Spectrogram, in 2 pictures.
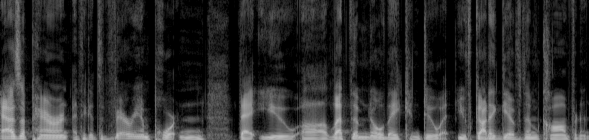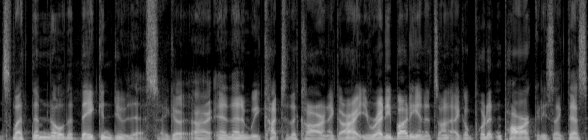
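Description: A man with a New England accent speaks at a very fast pace and medium pitch. The sound is dry and close, with no echo. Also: very clean recording, silent background. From New Hampshire / southern Maine seacoast. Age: 50s. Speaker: comedian. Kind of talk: interview.

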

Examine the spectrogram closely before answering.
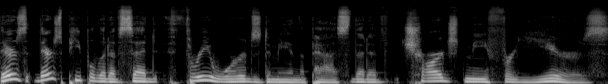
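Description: Breathy in places, a man talks fairly slowly in a dark, mellow tone at medium pitch with lively intonation. The recording is very clean with a silent background and a dry, close sound without echo. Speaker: author and speaker. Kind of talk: casual interview chat. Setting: live stream.

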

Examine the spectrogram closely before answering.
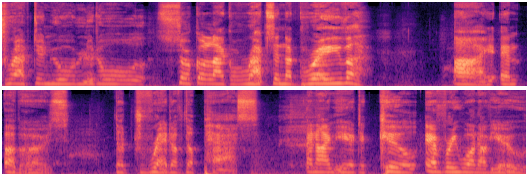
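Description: In a put-on character voice at middle pitch, the speaker shouts and bellows with a raspy sound at a very slow pace. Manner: roaring, shouting, menacing.

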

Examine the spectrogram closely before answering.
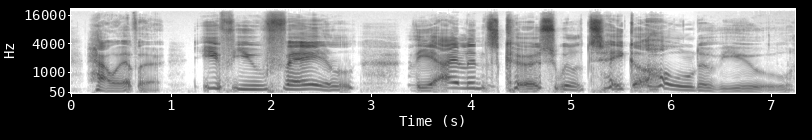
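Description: Very slow delivery in a put-on character voice, pitched in the middle range. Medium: actual play. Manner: cryptic, doddering, fond of saying oh.

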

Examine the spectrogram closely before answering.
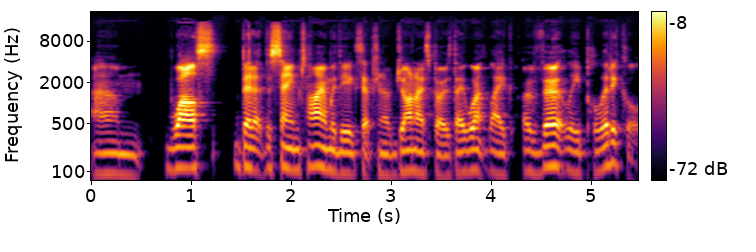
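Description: The speaker has an Australian accent, captured on a very clean recording with a silent background. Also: man, fairly low pitch for a man, fairly quick pace. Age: 30s. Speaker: YouTuber and actor. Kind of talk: casual chat. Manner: halting, frequent repetitions.

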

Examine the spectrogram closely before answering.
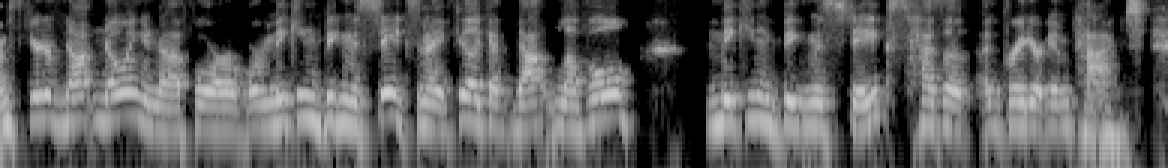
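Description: A woman with an American accent has an ordinary speaking voice, medium pitch and ordinary pitch variation, talking at a moderate pace. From Long Island, New York. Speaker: podcast co-host, customer success executive. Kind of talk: casual chat.

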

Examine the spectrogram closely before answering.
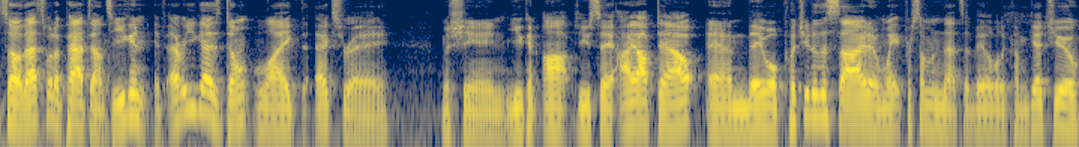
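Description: A man with a normal speaking voice talks at a moderate pace and medium pitch, with ordinary pitch variation, in a very clean recording over a silent background. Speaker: podcast co-host. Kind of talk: casual chat. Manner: playful banter.

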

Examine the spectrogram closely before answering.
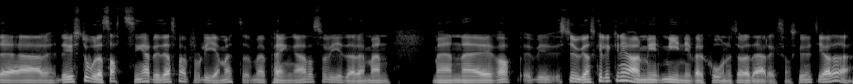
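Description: This man's voice sits at a fairly low pitch with ordinary variation. He talks at a very fast pace. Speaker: poker podcast co-host. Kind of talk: casual chat. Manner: animated, loud ranting.

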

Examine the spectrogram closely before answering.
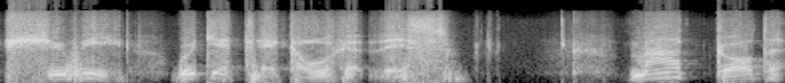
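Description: A man's raspy put-on character voice at a fairly high pitch, fairly slow pace and very even loudness, with a dry, close sound with no echo. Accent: Scottish. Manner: exclaiming, astonished.

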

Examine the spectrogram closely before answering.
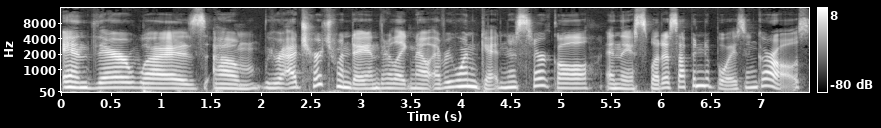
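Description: In an unremarkable speaking voice, a woman with an American accent talks at a moderate pace with hardly any pauses, her medium pitch varying in an ordinary way on a very clean recording with a silent background. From Arkansas (Little Rock), US South. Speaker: actor and writer. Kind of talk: casual interview chat. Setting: in a car.

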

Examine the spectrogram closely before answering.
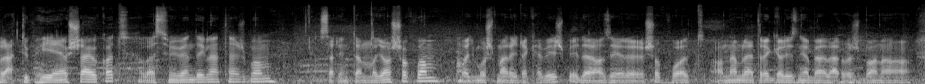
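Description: Over noticeable background noise, a man with a very deep, low voice talks at a fairly quick pace, keeping his loudness very even and his pitch variation ordinary. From Göd, Hungary. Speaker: restaurant owner. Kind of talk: interview. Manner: hesitant, many fillers.

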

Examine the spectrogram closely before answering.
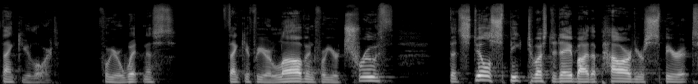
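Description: A man with an unremarkable speaking voice talks at a moderate pace and medium pitch, with ordinary pitch variation and a dry, close sound with no echo. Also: very clean recording, silent background. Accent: American. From Virginia, Shenandoah Valley. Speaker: guest preacher, church historian. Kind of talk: prayer; sermon. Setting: church service with congregation.

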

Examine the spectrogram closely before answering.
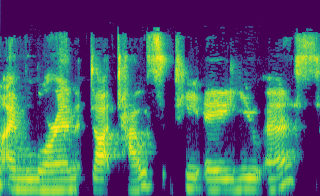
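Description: A somewhat breathy voice with an American accent comes through against a quiet background. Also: woman. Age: 30s. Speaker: yoga teacher and therapist. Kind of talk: interview.

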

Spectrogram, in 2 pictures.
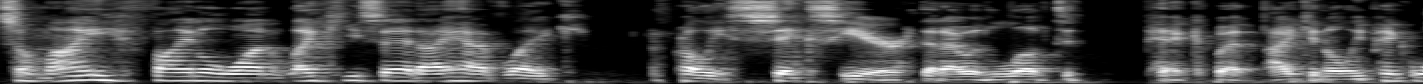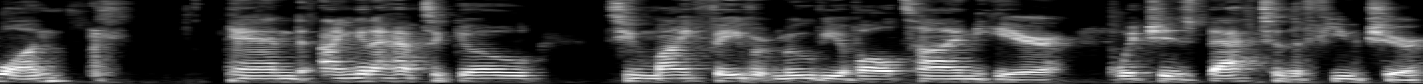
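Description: This man has a plain, everyday voice at a medium pitch, talking at a moderate pace with ordinary pitch variation. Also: very even loudness. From US, born in Liverpool, England, moved at six. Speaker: game show contestant guest. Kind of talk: casual chat.

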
